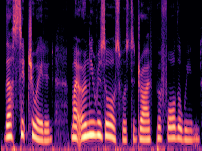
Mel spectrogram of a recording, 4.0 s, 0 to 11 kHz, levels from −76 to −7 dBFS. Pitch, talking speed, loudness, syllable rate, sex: 195 Hz, 165 wpm, -17 LUFS, 5.3 syllables/s, female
